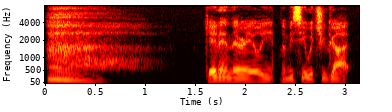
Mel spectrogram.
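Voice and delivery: deep, slow, gruff coach order; low coach voice. Retold or imitated. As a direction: drop low like a stern coach. Coach sends him in, low voice.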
